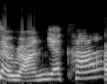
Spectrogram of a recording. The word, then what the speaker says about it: Aranyaka: And it's called Aranyaka. Did I say it right? I always Spanishize. – I think it's Aranyaka. – Aranyaka. I always Spanishize all Sanskrit. So it's Aranyaka.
